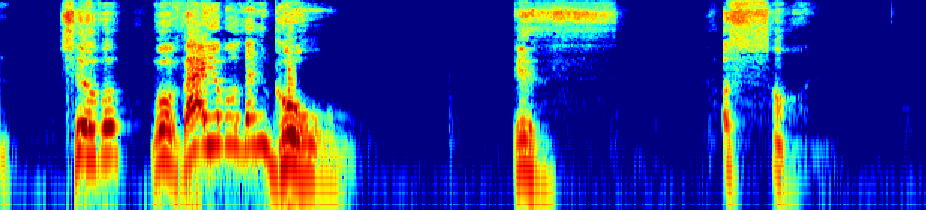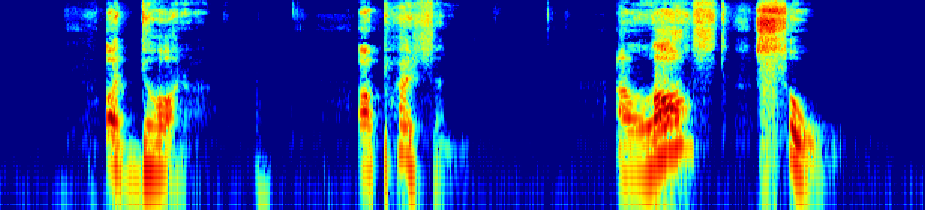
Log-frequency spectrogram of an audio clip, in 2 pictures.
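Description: An elderly man speaks close to the microphone with animation, in short bursts with pauses.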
